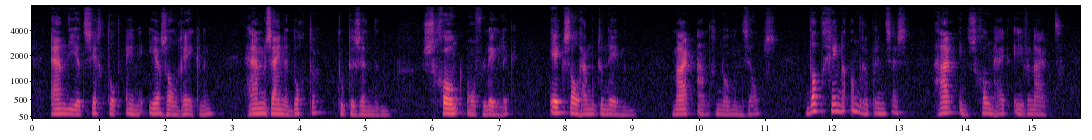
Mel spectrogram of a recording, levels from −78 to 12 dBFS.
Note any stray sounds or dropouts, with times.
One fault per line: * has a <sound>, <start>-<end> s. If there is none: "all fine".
all fine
